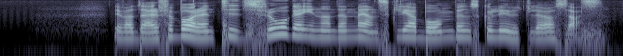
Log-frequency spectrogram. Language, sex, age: Swedish, female, 56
